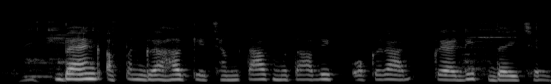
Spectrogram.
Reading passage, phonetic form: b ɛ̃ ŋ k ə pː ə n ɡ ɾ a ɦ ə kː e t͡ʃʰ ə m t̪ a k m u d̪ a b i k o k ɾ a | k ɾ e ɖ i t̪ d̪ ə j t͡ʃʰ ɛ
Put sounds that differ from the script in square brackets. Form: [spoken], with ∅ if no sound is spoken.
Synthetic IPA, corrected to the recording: b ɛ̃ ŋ k ə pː ə n ɡ ɾ a ɦ ə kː e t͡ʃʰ ə m t̪ a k m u [t̪] a b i k o k ɾ a | k ɾ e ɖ i t̪ d̪ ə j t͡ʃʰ ɛ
